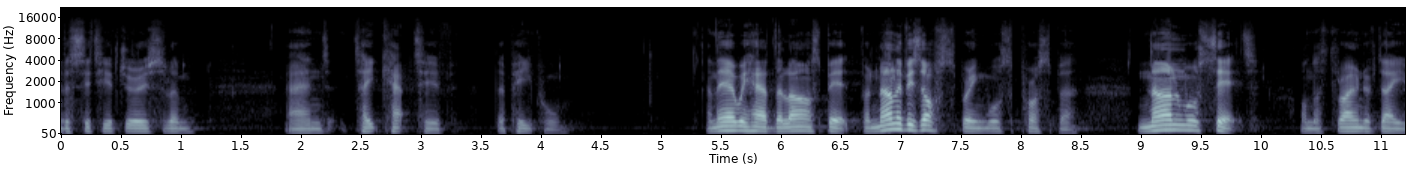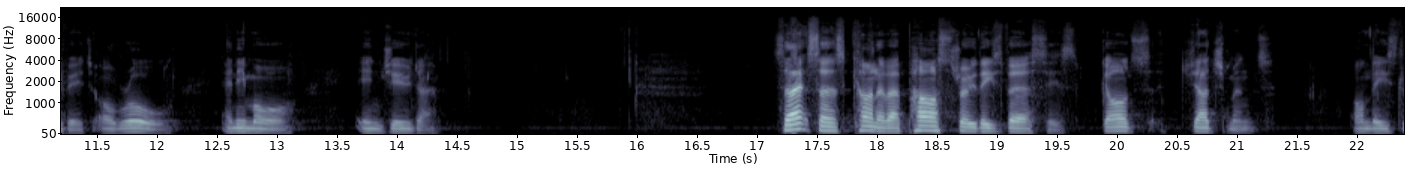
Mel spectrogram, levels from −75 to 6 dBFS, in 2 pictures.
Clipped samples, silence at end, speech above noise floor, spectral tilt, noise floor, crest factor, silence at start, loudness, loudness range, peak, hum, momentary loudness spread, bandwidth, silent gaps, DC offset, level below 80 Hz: under 0.1%; 0 s; 42 dB; -4.5 dB/octave; -66 dBFS; 24 dB; 0 s; -23 LUFS; 12 LU; -2 dBFS; none; 22 LU; 16 kHz; none; under 0.1%; -64 dBFS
